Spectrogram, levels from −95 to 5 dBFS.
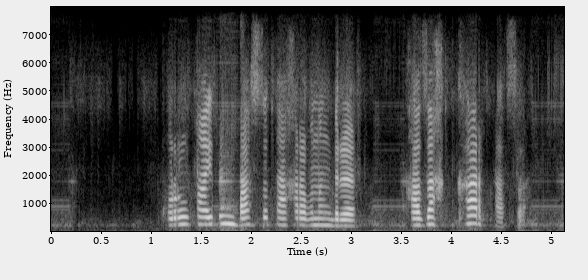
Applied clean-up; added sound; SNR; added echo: neural separator model SepFormer DNS4.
